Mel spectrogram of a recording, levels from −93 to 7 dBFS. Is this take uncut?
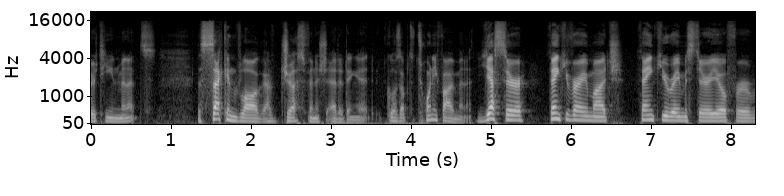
no; 1 cut; at 4.8 s

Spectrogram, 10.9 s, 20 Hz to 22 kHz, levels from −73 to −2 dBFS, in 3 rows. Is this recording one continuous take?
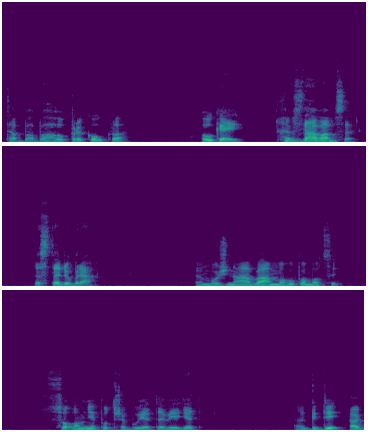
yes; 0 cuts

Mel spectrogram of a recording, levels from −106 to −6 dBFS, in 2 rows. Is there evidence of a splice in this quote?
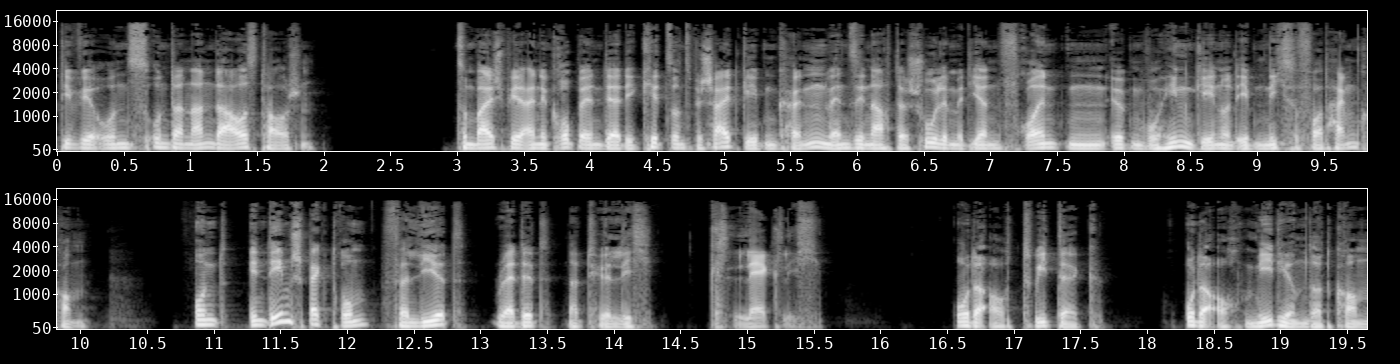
no; 0 cuts

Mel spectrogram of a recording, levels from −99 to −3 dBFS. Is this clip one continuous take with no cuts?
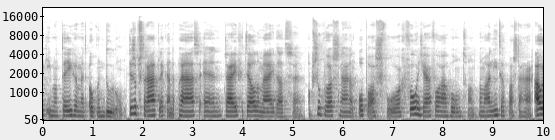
yes; 0 cuts

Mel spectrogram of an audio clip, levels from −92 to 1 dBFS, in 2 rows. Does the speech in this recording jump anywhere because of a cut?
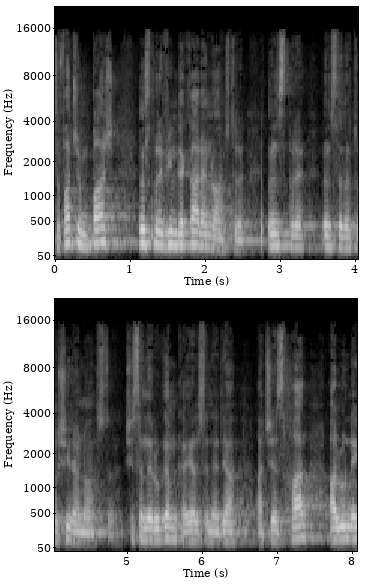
yes; 2 cuts; at 2.8 s, 4.9 s

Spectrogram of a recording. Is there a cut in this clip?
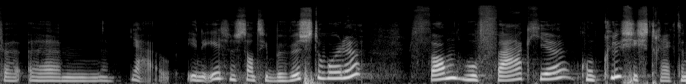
yes; 1 cut; at 1.2 s

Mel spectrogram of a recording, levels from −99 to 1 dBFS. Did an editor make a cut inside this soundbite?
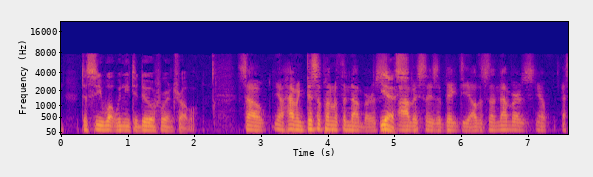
no; 0 cuts

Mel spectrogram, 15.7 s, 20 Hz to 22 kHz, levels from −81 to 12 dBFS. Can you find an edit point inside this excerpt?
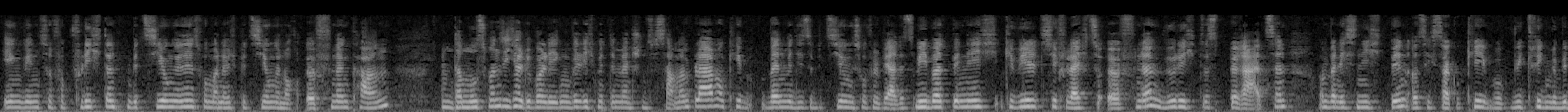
yes; 3 cuts; at 4.3 s, 9.1 s, 14.1 s

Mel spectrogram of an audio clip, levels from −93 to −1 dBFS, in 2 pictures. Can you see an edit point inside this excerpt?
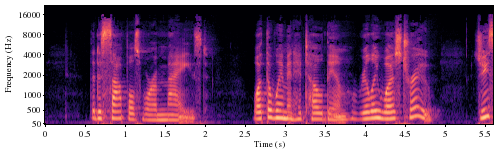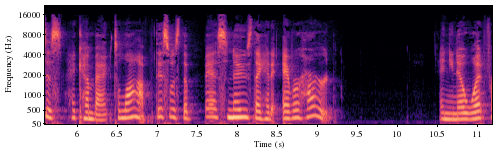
no; 0 cuts

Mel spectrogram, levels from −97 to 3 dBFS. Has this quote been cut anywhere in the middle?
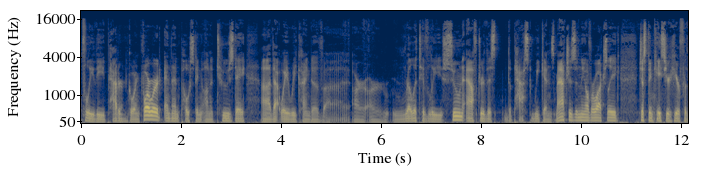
no; 0 cuts

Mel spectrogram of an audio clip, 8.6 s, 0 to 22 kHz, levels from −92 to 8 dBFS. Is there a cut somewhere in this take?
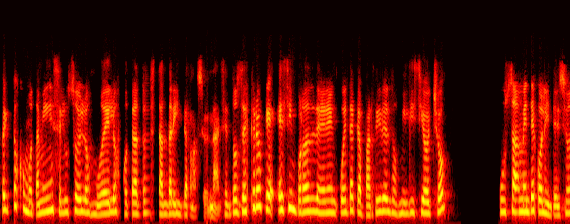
yes; 1 cut; at 3.3 s

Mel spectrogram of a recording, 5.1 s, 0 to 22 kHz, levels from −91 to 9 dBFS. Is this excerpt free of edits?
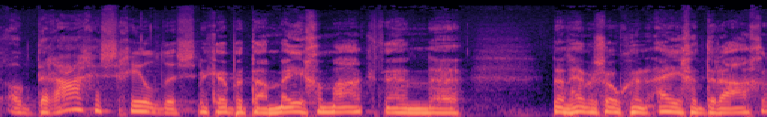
no; 1 cut; at 1.3 s

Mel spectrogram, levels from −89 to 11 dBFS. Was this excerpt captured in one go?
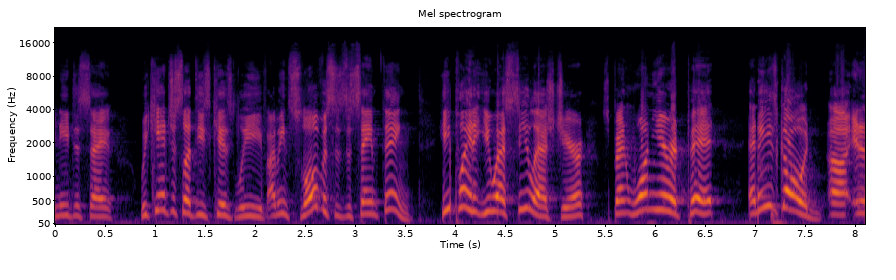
no; 2 cuts; at 1.8 s, 7.0 s

